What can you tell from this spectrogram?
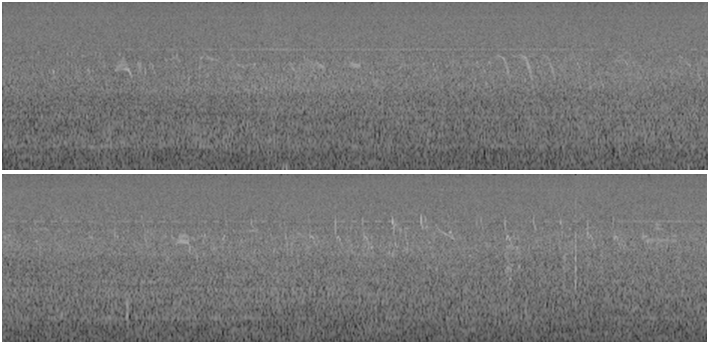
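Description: Faint outdoor ambience: a steady low hiss with scattered short, high chirps of small birds.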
